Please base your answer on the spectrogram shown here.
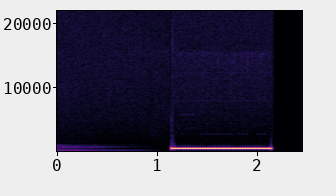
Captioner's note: phone ring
